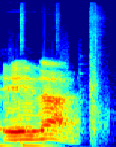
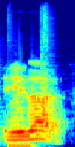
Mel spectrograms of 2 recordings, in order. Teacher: So that means age, and since it ends in a consonant, the letter D, the syllable that's going to be stressed is the A, the last A there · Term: last syllable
